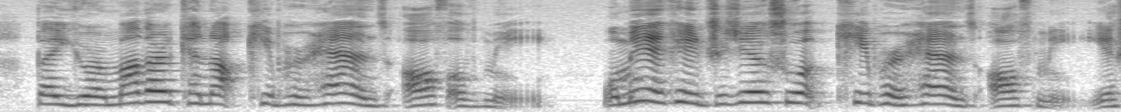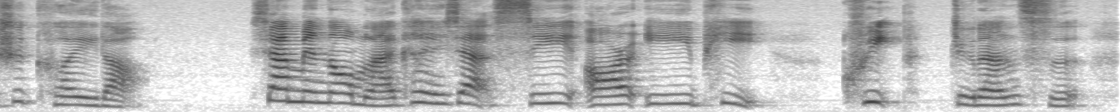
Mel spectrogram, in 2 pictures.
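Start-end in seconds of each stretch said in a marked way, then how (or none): none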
